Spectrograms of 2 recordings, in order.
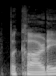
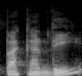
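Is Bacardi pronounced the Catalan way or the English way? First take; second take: English; Catalan. First: Bacardi is pronounced the usual English way. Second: Bacardi is pronounced the Catalan way. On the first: The speaker calls it wrong. "it's not Bacardi and Coke" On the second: The speaker calls it right. "if we were using the proper Catalan pronunciation"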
